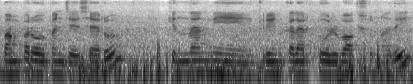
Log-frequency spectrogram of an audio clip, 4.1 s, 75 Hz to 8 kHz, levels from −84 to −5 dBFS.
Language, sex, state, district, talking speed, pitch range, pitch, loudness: Telugu, male, Andhra Pradesh, Anantapur, 145 wpm, 130-140 Hz, 135 Hz, -21 LUFS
